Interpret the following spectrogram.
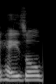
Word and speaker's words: Hazelle: I know some people say Hazel, but it's spelled h a z e l l e.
